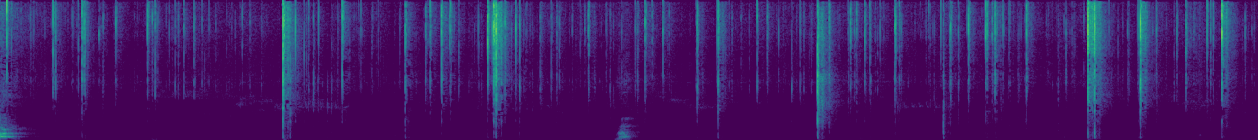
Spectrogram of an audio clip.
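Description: Sparse crackles and rustles, scattered irregularly with a brief soft blip about six seconds in. There is no steady buzzing.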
